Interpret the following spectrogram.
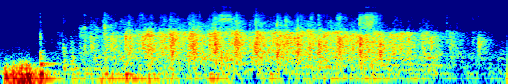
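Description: Audience applauding: a dense spread of many hands clapping that builds about a second in and dies away near the end, after a brief low thud at the very start.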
